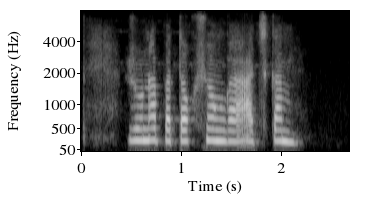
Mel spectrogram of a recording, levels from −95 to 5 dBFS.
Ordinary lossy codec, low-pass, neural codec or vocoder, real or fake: Opus, 16 kbps; 7.2 kHz; none; real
